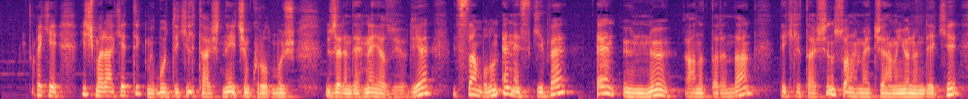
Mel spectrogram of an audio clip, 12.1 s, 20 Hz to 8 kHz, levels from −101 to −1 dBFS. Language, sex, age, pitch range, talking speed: Turkish, male, 60-79, 105-125 Hz, 140 wpm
